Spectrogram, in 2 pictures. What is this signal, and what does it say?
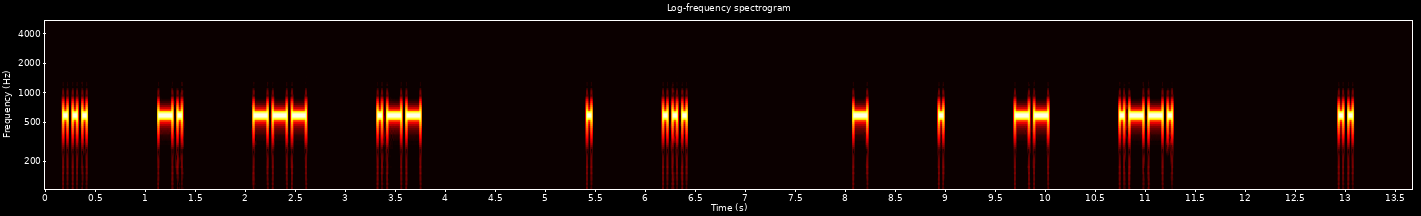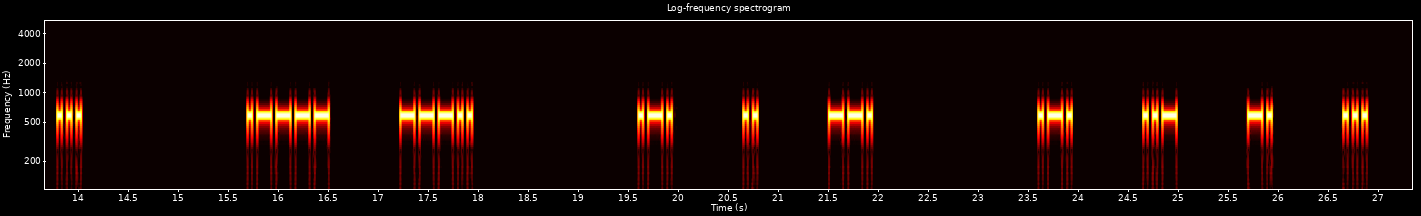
Morse code, heard as a keyed tone, about 25 wpm, spaced as for 10 wpm, 590 Hz. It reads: SNOW ES TEMP IS 18 RIG RUNS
